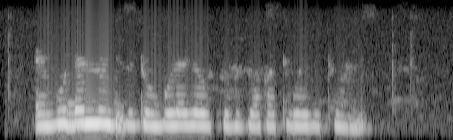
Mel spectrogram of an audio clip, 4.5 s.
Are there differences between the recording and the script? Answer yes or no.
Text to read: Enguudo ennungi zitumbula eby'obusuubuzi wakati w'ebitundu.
no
